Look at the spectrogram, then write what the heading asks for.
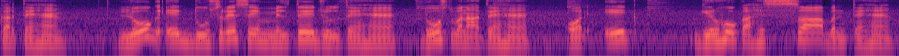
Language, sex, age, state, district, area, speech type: Urdu, male, 18-30, Uttar Pradesh, Rampur, urban, spontaneous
